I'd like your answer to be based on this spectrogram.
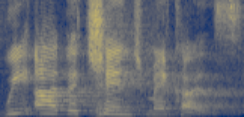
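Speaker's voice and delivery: loud, firm declaration for the crowd to echo; with conviction. Shown as a demonstration. Speaker leading an audience in affirmations, loud and firm. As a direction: call out each affirmation so they repeat it. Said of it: "Please say this with conviction".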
